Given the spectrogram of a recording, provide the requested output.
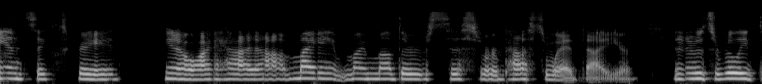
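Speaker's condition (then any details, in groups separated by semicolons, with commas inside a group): ALS; atypical case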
